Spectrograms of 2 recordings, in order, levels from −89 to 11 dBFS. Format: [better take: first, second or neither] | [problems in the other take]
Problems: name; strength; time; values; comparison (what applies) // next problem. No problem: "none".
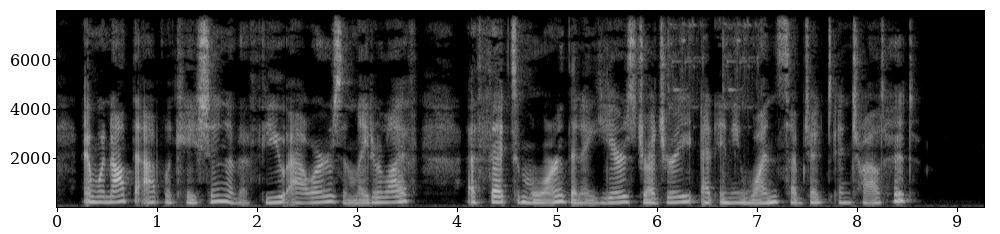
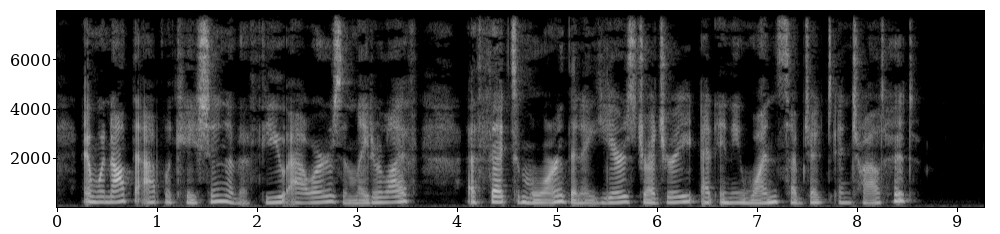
second | background sound (Shatter); 20 dB below the speech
